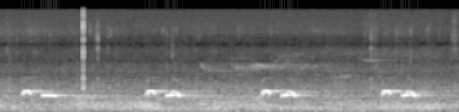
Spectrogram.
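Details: Common cuckoo singing its two-note cu-ckoo, a higher note dropping to a lower one, repeated four times about every one and a half seconds; faint high trills of another bird in the background.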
